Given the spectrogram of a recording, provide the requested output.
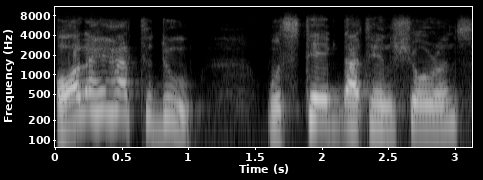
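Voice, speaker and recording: Against a quiet background, a man with a dark, mellow tone and lively intonation talks at a moderate pace, the sound dry and close with no echo. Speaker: minister. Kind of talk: audience comment in online session. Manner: halting, repeats words.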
